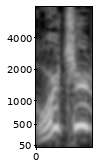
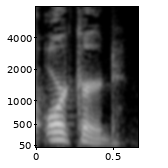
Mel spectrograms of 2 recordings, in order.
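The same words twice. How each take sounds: First: Said in the usual way. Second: Orchard said with a hard k, "OR-kerd"; alternative pronunciation. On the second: Shown as a demonstration. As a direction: swap the ch in orchard for a k sound. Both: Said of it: "is it orchard or orchard".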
